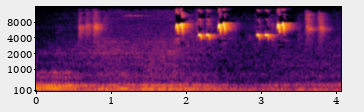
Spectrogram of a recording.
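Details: Bar-winged prinia, known as ciblek or prenjak tebu, perched in one spot and singing actively; after a quiet, noisy start, rapid high ticking chirps arrive in paired and tripled bursts through the second half.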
